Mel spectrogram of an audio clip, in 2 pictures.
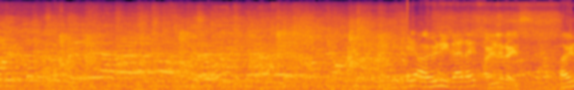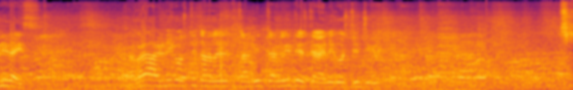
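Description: Several people chatter in the background.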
